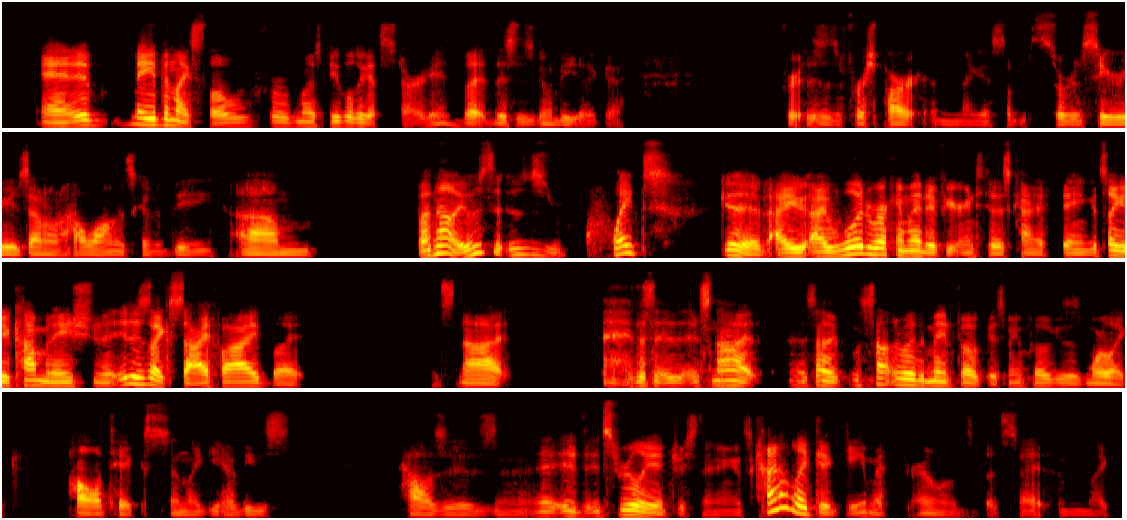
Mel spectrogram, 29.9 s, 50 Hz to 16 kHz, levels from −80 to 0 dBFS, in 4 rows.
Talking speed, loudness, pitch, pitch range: 235 wpm, -29 LUFS, 105 Hz, 95-125 Hz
